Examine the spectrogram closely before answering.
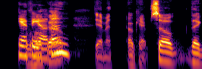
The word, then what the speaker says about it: Gaviota: This is the new shoe I can't pronounce correctly. The Gavoida. Gaviota. Damn it. Okay. So the Gaviota from Hoka, the 6 has also been awesome.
